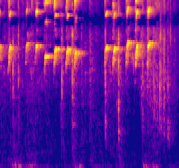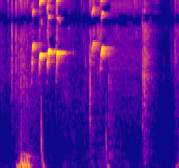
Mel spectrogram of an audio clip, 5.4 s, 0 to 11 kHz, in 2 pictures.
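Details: Caged Red Factor Canaries, two adult pairs with their spring 2023 young, molt nearly complete, just after cage cleaning and fresh seed: quick high chirped notes in repeated bursts, with soft rustling and seed-pecking clicks between phrases.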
